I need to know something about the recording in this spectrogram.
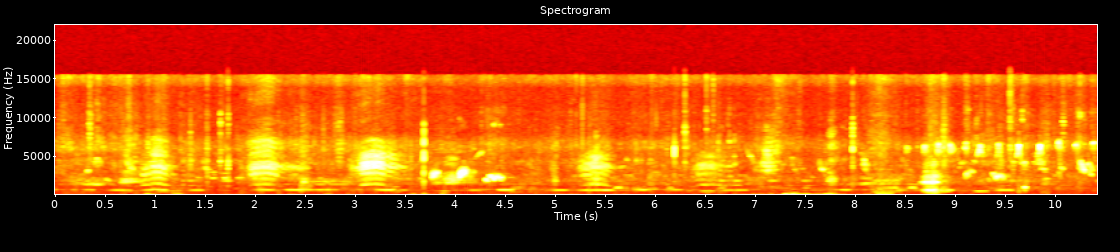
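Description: Birds chirping and calling repeatedly in short arched calls, with a few low thumps late on.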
